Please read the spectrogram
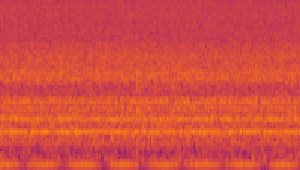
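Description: Steady background noise of the recording: a low, slightly pulsing hum with a faint hiss and a few faint steady tones above it, like a fan or electrical hum in a small room.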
